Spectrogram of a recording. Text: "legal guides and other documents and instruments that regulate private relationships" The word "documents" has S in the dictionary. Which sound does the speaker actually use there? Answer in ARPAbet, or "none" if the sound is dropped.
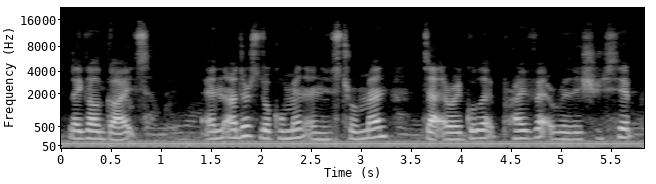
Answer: none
